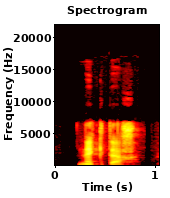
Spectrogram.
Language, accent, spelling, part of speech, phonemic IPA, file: French, France, nectar, noun, /nɛk.taʁ/, LL-Q150 (fra)-nectar.wav
- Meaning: nectar (all meanings)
